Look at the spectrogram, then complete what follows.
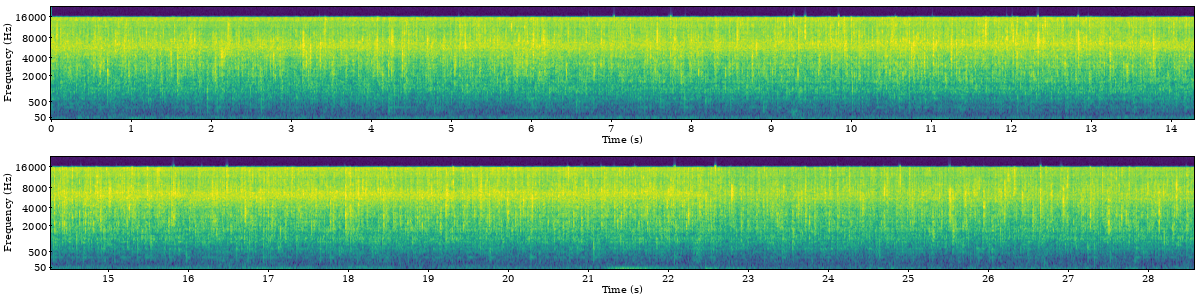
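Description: A thin stream of water falling from a rock face and splashing steadily onto stone slabs, making an even spattering hiss.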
